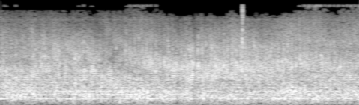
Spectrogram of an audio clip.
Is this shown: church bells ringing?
no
